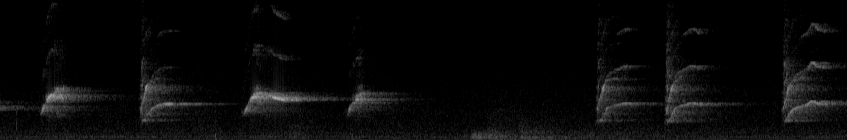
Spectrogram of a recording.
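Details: High, pure whistles from a pet canary, each starting with a sharp rise and then holding a long falling tone, repeated about every second, a brief low rustle midway, then three shorter sweeping notes.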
